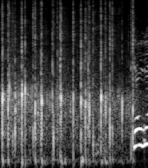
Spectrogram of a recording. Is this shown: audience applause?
yes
